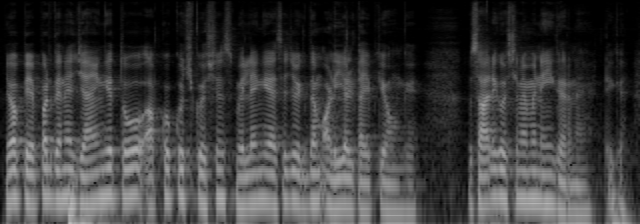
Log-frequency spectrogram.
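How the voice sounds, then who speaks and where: A man's voice: mid-range voice, steady tone, fast. A young man teaching a live online exam-prep class, mixing Hindi with English terms and answering viewers' chat questions.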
